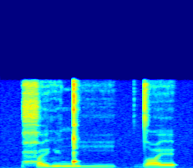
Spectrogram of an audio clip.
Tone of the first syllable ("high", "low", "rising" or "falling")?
low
